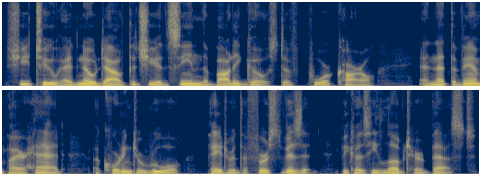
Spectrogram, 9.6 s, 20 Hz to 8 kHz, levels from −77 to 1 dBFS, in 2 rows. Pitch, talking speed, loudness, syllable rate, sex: 115 Hz, 205 wpm, -19 LUFS, 5.0 syllables/s, male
